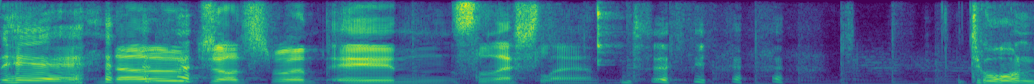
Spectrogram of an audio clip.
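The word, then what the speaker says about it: Dorn: no judgment in sles dor rhymes with corn dor does rhyme with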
